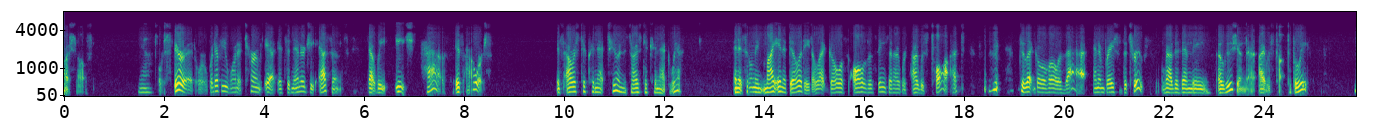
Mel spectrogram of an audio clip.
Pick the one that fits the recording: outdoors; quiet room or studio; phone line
phone line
